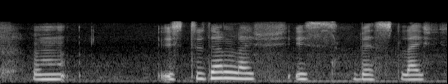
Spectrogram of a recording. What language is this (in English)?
Assamese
